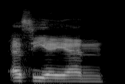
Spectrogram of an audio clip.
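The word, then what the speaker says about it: Sean Kneese: And you could also look up SEANKNEESE. That's how you spell my name. It doesn't, because niece, it's a silent K, on social media and also Instagram.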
